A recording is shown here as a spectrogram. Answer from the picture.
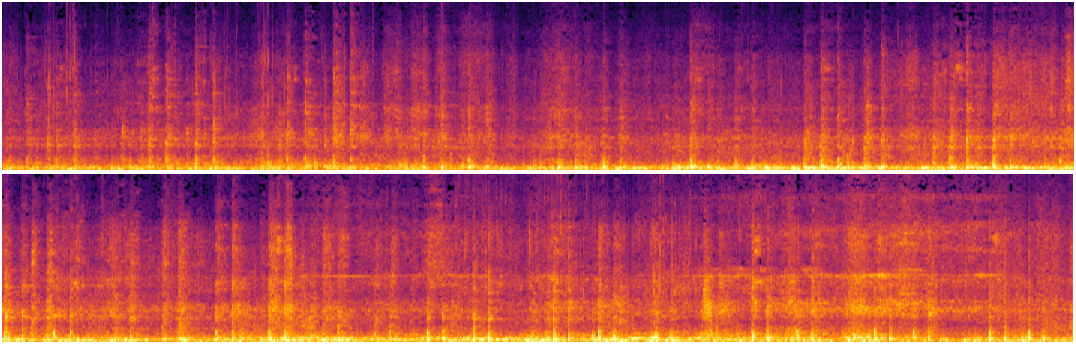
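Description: Freight train of container flatcars passing on the nearest track: a continuous rumble of the wagons with the clickety-clack of wheels over the rail joints.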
